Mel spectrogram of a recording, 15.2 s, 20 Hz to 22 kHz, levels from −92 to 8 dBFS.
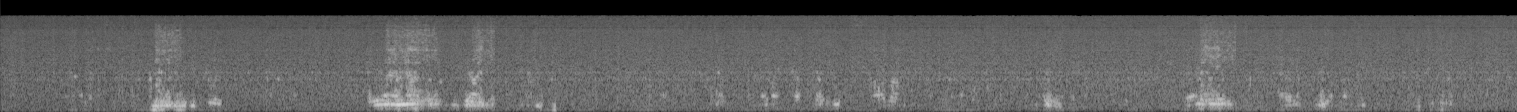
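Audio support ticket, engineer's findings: Speech suppressed in double talk, 0.0–2.51 s: talker dips by about 10 dB, roughly 2 s affected in total. At 3.62–3.85 s, a brief dip of similar depth. At 4.41–14.57 s, dips, around 7 s of it pulled down. Likely the echo canceller's suppressor: it cannot tell near talker from loudspeaker echo while both sides speak, so it attenuates everything.

Other side's voice leaking through, whole clip: a second voice audible underneath, about 10 dB below the talker. Likely residual echo. The far side plays on the talker's loudspeaker, reaches the mic, and the echo canceller's adaptive filter fails to subtract all of it before sending.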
